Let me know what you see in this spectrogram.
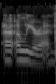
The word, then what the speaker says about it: Elira: Am I saying that right? – Elyra. Yes. Elyra. So super close.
